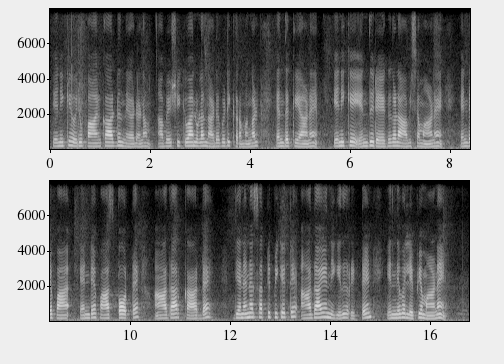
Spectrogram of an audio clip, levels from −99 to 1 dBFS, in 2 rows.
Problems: none marked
